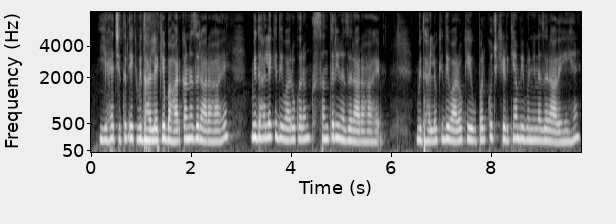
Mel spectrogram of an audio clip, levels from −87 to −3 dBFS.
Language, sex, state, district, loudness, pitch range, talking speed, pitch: Hindi, female, Bihar, Bhagalpur, -18 LUFS, 195-225 Hz, 200 wpm, 210 Hz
